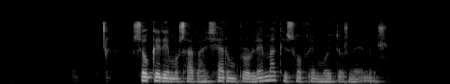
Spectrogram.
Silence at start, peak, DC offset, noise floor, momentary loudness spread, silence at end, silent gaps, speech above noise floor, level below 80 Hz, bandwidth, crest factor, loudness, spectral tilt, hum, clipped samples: 1.05 s; -8 dBFS; under 0.1%; -87 dBFS; 13 LU; 0.65 s; none; 55 dB; -72 dBFS; 8.2 kHz; 26 dB; -32 LUFS; -4 dB/octave; none; under 0.1%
